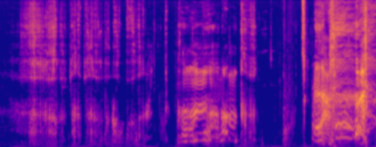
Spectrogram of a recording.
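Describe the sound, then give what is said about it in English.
A person gurgles water from a cup in their mouth to mimic a clogged drain pipe, a wet, bubbling rattle in a few bursts, ending with a loud sputtering cough. “Let me try to reenact it with my cup of water.”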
